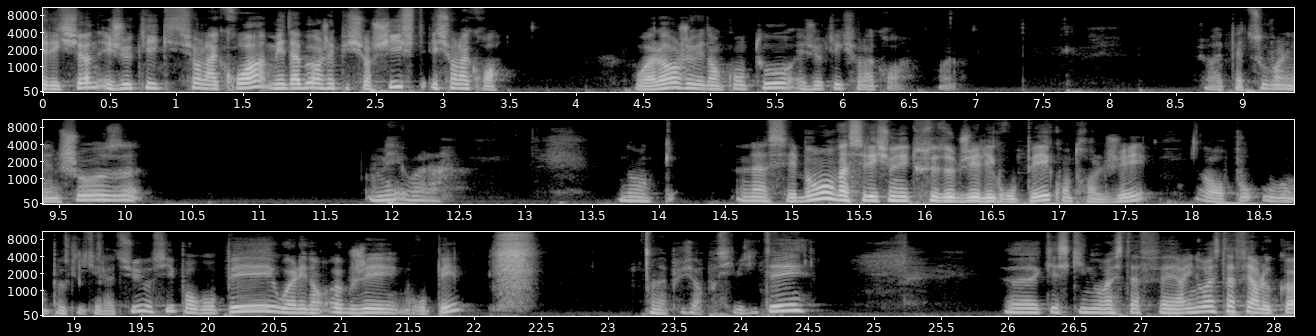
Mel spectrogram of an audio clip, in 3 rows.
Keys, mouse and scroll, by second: 5.3 click, 6.1 click, 7.0 middle click, 7.6 click, 8.2 click, 8.8-10.5 drag, 9.0 space, 10.6-11.9 drag, 13.8 click, 15.1 shift+click, 15.8 shift+click, 16.4 shift+click, 19.5 click, 20.8 click, 22.1 click, 22.5 middle click, 23.8 KP_Subtract, 24.4 middle click, 24.9 middle click, 25.6 middle click, 26.4 middle click, 27.7 z, 27.9 click.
